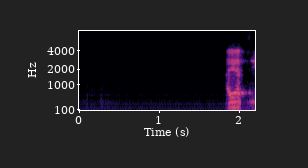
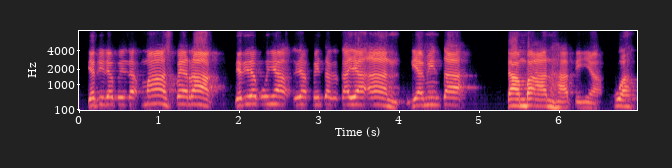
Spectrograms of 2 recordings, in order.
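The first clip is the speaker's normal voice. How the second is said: higher and louder, building sermon point; preaching; 7 semitones higher, 6 dB louder than usual. Real, not acted. Preacher exhorts the church, rising and louder. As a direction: drive the point home to the congregation. Preaching climax on Hana's prayer.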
